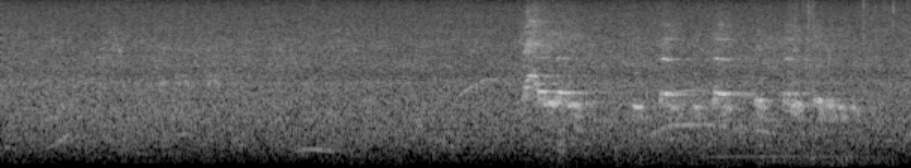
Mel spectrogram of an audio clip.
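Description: A bird calling in a quick run of short whistled notes, starting about three and a half seconds in, over a steady background hiss.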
